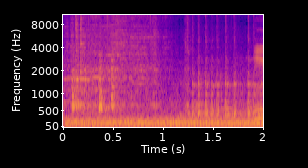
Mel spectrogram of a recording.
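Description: A steady low background rumble runs throughout. A few light clicks come about a quarter second in as a hand works the table-locking clamp on the column of a bench drill.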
